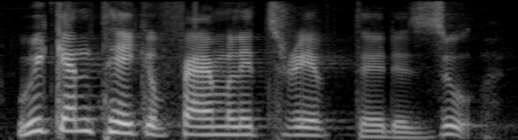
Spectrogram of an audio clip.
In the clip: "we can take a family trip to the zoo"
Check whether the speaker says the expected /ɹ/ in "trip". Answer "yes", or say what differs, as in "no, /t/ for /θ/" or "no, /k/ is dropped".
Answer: yes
